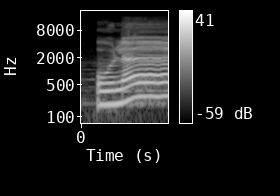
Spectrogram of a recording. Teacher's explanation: Ulaika ini tetap dibaca pendek, dan untuk waw yang ada di sini ini merupakan waw ziyadah, jadi bukan waw huruf mad, jadi nggak usah dibaca panjang. Hamzahnya cukup dibaca satu harokat saja.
